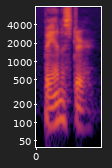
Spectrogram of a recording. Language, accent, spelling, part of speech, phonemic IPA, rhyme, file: English, US, banister, noun / verb, /ˈbænɪstɚ/, -ænɪstɚ, En-us-banister.ogg
- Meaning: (noun) 1. The rail on the side of a staircase that a person's hand holds onto 2. One of the vertical supports of such a handrail; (verb) 1. To construct a banister 2. To act as a banister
